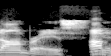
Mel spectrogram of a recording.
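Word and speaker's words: hombres: talking about the wall did he actually pronounce the h no he said bad ombres H I said HR yeah would have been much funnier if he said HR silent h i don't speak Spanish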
